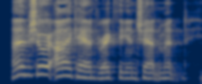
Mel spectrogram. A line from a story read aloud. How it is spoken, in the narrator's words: he said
